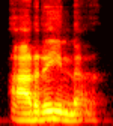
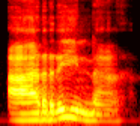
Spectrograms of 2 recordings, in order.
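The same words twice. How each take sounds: The two takes are said the same way.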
